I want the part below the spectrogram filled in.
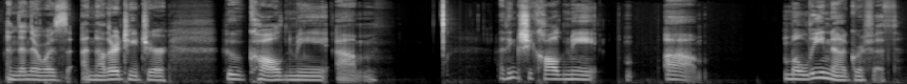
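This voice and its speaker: A woman's voice: sits low, steady tone, measured pace, pauses often, no room sound, clean studio sound. A middle-aged woman telling a rambling personal story in a chatty, casual way, acting out the people she quotes.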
